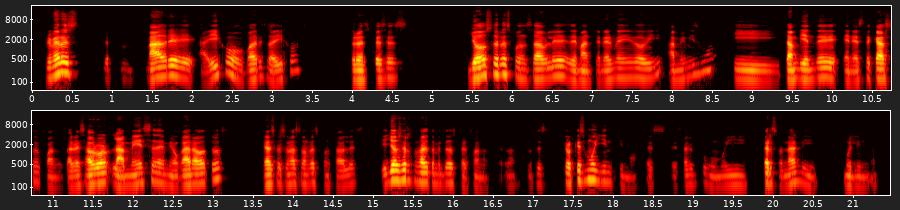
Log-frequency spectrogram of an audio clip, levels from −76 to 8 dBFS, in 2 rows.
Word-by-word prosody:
primero 165 +9 +6
es 200 0 0 0.3
de 125 - -18
uh, 125 -2 -33 0.2
madre 145 0 +5
a - - -13
hijo 170 +5 -5
o 120 -9 -4
padres 125 +5 -2
a 105 - -3
hijos, 220 - -12 0.5
pero 120 - +2
después 120 +1 -4
es 130 0 -11 0.7
yo 140 +4 +7
soy 175 +1 -1
responsable 140 -2 -1
de 115 -3 -4
mantenerme 115 +4 -6
vivo 135 0 -7
a - - -2
mí 130 +10 -11
a 115 - -7
mí 120 +1 -14
mismo 190 - -17 0.2
y 115 -3 -9
también 125 +1 +3
de, 140 0 -1
en 115 -2 -8
este 110 0 -7
caso, 130 +3 +6
cuando 100 -2 -14
tal 105 +1 -7
vez 110 +1 -7
abro 135 +4 +5
la 105 - +4
mesa 130 +5 -5
de 135 -2 -4
mi 120 - -15
hogar 115 +3 +1
a 125 - +4
otros, 180 +8 -5 0.4
ya - - 0
las 120 - -3
personas 130 0 -9
son 125 -1 -11
responsables, 125 -1 -13 0.2
y 125 - -11
yo 165 +3 +7
soy 170 +1 +2
responsable 145 -3 +1
también 125 -2 -14
de - - -7
las 130 - -6
personas, 100 -6 -17
perdón, 110 0 -28
entonces, 125 +3 -24 0.2
creo 130 -1 -2
que - - -3
es 155 - -13
muy 170 -3 -4
íntimo, 115 -9 -20
es - - -23
es - - -29
algo 120 +1 -17
como 120 -5 -21
muy 115 +2 -17 0.2
personal 135 +2 -1
y 110 -4 -19 0.3
muy 110 -1 -11
lindo. 105 -1 -21
125 Hz, 200 wpm, -24 LUFS, 115-140 Hz, 0.7 s, yo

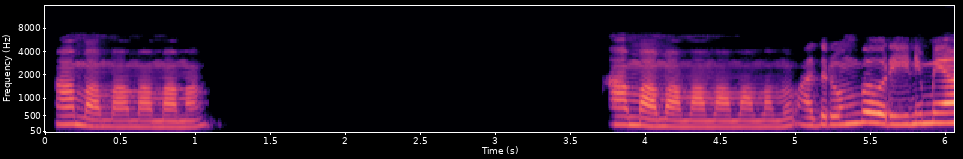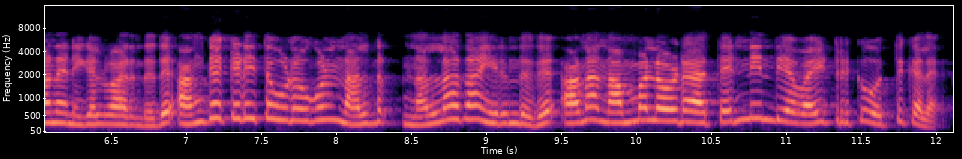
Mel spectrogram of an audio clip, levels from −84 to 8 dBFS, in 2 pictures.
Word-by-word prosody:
ஆமாமாமாமாமா. 175 -6 -5 2.8
ஆமாமாமாமாமாமாமா. 175 -4 -5
அது 220 - -7
ரொம்ப 270 +4 -3
ஒரு 255 -2 -1
இனிமையான 285 +2 +2
நிகழ்வா 250 +1 0
இருந்தது. 220 +3 -1
அங்க 305 +10 +1
கிடைத்த 415 0 +1
உணவுகள் 360 +1 -1
நல்ல 265 +5 -1 0.3
நல்லா 280 +11 +1
தான் 390 -3 +3
இருந்தது. 275 -2 -1 0.2
ஆனா, 290 +6 +5 0.2
நம்பளோட 340 +2 +4 0.2
தென்னிந்திய 365 +1 -1
வயிற்றுக்கு 295 +3 -2
ஒத்துக்கல. 325 +6 -4
265 Hz, 100 wpm, -17 LUFS, 195-330 Hz, 2.8 s, ஆனா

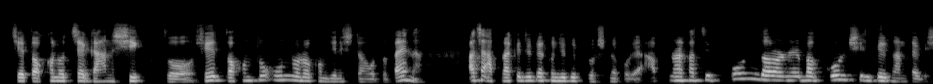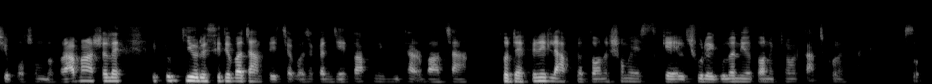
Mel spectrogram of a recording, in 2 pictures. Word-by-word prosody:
সে 160 - +6
তখন 160 +3 +2
হচ্ছে 165 +1 +2 0.2
গান 145 +2 +2 0.2
শিখত, 165 -3 +1 0.3
সে 175 - +4 0.2
তখন 175 +4 +1
তো - - 0 0.2
অন্য 205 0 -3
রকম 155 -2 -5
জিনিসটা 135 -1 -7
হত, 125 0 -11
তাই 200 - +7
না? - - -7 0.5
আচ্ছা, - - +5
আপনাকে 160 +2 +1
যদি 175 0 +1
এখন 170 -2 -1
যদি 165 0 +1
প্রশ্ন 140 +1 -9
করি, - - -10 0.2
আপনার 180 -2 +1
কাছে 185 +2 -1 0.2
কোন 255 +1 -2 0.2
ধরনের 190 -2 +5
বা 190 - +6 0.2
কোন 215 +1 +4
শিল্পীর 175 -3 +1
গানটা 140 -1 -5
বেশি - - -8
পছন্দ 255 -1 -18
করে? - - 0
আমার 165 - +1
আসলে 160 0 +3 0.4
একটু 170 +2 -10 0.2
curiosity 160 -2 +6
বা 150 - +9
জানতে 135 -2 -1
ইচ্ছা - - -11
করছে। 125 - -18
কা 125 - -3
যেহেতু 120 +1 -10
আপনি 135 0 -34
guitar 250 - -8
বাজান - - -7 0.4
so 155 - +3
definitely 155 +3 +2
আপনার - - -17
তো - - -8
অনেক 130 0 -16
সময় 140 -2 -15
scale 125 -1 -2
সুর 140 - -5
এগুলা 130 +3 -3
নিয়ে 135 -1 -5
তো - - -14
অনেক 125 -1 -17
সময় 130 0 -20
কাজ - - -11
করে - - -23
থাকে। - - -42 0.5
So - - -19
160 Hz, 200 wpm, -24 LUFS, 135-180 Hz, 0.5 s, বা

